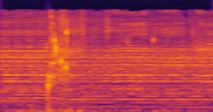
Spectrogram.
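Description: Background music with steady sustained tones, and a few short drip-like sounds, the clearest about half a second in.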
